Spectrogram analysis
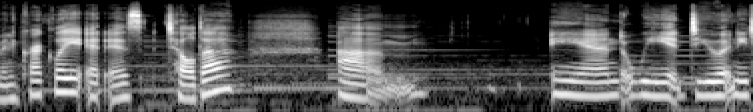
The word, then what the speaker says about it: Tilda: Um, in the last video I was pronouncing her name incorrectly. It is Tilda.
